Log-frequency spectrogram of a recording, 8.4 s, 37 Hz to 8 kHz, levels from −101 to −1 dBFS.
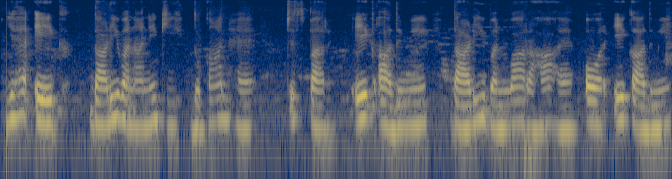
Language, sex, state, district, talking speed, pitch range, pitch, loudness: Hindi, female, Chhattisgarh, Jashpur, 130 wpm, 175-205 Hz, 190 Hz, -33 LUFS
